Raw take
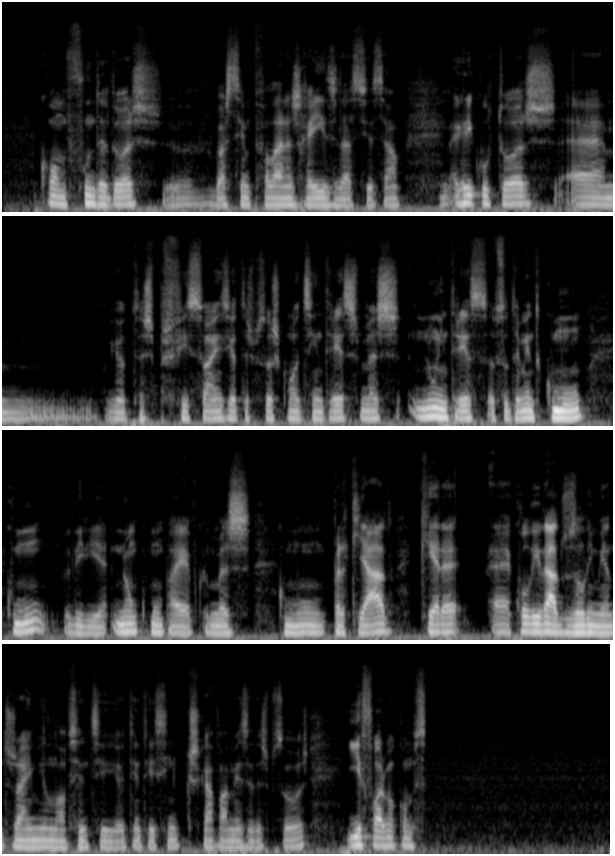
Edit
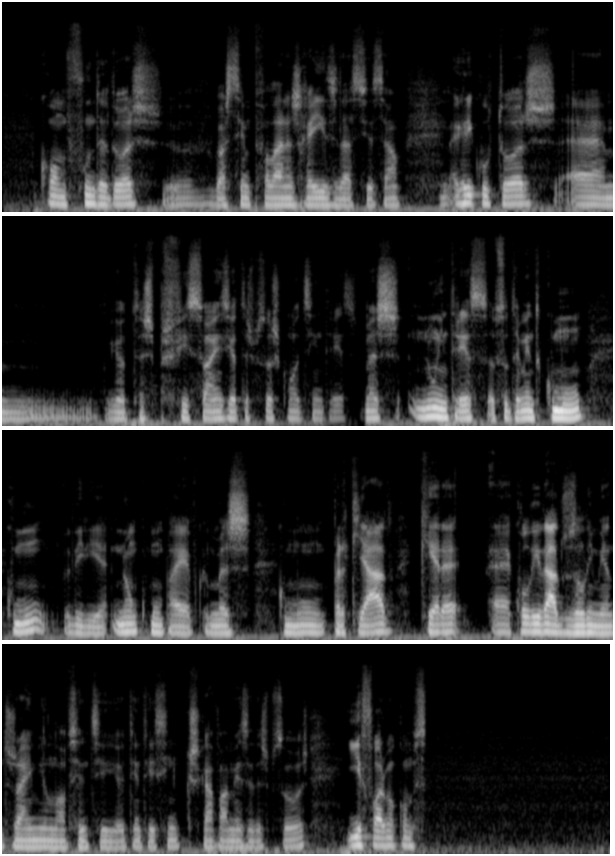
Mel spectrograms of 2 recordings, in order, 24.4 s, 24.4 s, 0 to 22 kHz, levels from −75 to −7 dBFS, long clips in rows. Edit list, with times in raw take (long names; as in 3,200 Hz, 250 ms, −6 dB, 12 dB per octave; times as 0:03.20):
0:08.35–0:09.74: fade out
